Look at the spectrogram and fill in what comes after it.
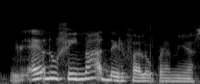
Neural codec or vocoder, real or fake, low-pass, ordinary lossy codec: codec, 16 kHz, 4 kbps, X-Codec, HuBERT features, trained on LibriSpeech; fake; 7.2 kHz; none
